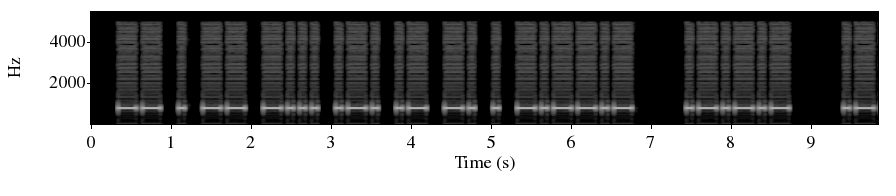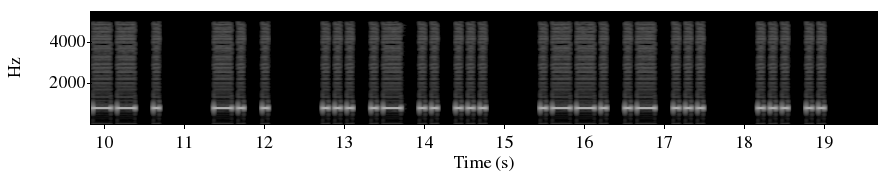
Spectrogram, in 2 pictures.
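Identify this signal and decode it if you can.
Morse code, heard as a keyed tone, about 16 wpm, 800 Hz. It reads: MEMBRANE). JE NE SAIS PAS SI
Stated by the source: Morse course text, end of QSO, sent at 15 words per minute.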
